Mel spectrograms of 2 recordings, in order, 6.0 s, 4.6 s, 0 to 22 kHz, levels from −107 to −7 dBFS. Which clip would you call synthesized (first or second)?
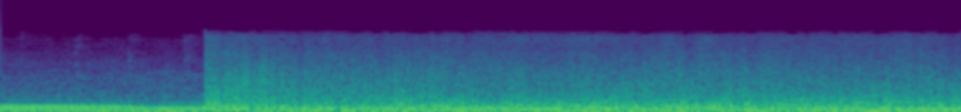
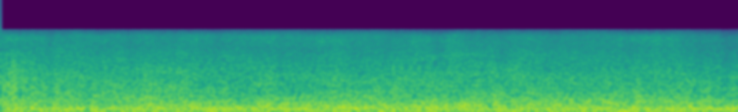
second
